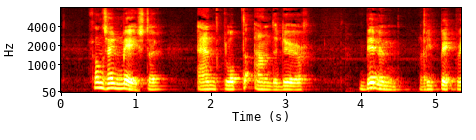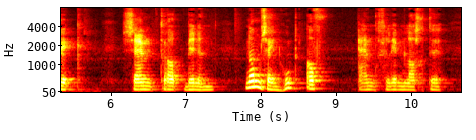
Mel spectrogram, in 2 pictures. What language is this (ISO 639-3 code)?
nld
